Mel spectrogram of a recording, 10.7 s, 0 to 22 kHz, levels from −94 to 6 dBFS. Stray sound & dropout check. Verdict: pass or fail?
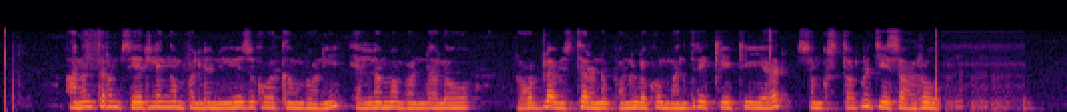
fail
